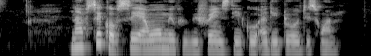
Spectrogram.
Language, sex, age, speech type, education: Nigerian Pidgin, male, 15-29, spontaneous, tertiary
